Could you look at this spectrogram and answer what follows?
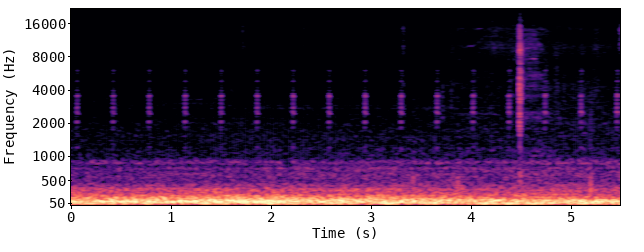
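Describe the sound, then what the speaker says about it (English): A truck engine rumbles steadily nearby in a parking area, a loud continuous low drone with faint regular ticking above it and no talk. "we have an idiot truck in here"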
